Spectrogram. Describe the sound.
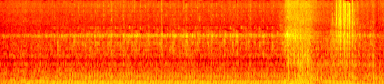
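A gasoline car engine runs at a steady, loud idle with a low, even drone and rumble. Near the end, a couple of brief hissy bursts cut through the constant hum.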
